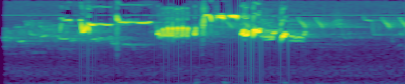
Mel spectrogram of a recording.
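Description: Birdsong: a series of high chirps and whistled notes with a fast trill, from more than one call, growing busier toward the middle and fading near the end.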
